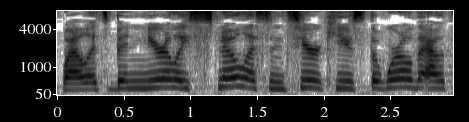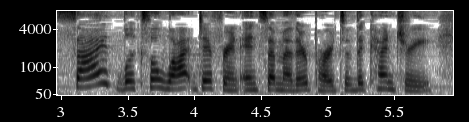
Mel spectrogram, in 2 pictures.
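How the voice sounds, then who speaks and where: A young adult woman reporter and anchor reading scripted news in a crisp, measured way. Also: sits high, a little mellow. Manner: crisp, measured newsreader delivery.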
